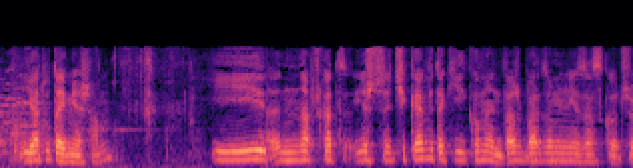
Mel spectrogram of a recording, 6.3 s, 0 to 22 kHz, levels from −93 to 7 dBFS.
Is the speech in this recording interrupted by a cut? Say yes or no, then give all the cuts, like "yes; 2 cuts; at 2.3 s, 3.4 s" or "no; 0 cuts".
no; 0 cuts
